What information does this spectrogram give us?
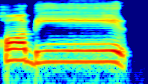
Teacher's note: خواہ کو ہم موٹا پڑھیں گے اور کیسے پڑھیں گے خراش کے ساتھ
